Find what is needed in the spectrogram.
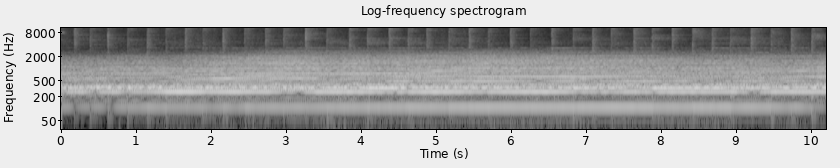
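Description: Chau gong played with two felt mallets in soft, continuous strokes, building a sustained, steady wash of overlapping tones over a low hum, with no single strike standing out.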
